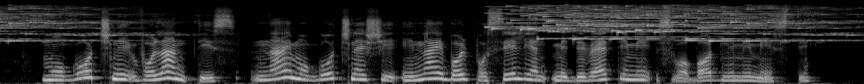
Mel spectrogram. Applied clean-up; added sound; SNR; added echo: none; Chime; 5 dB; none.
